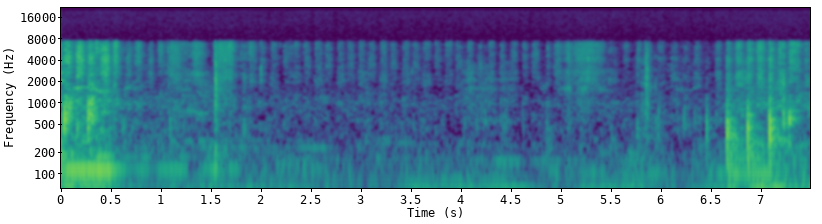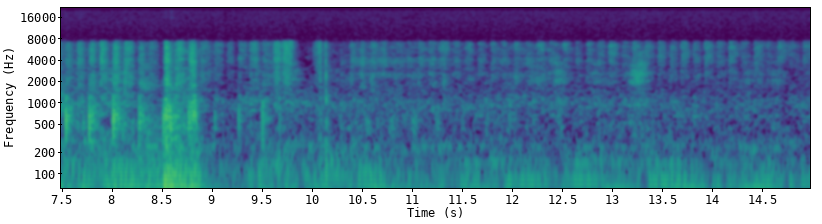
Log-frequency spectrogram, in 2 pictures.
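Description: Charcoal pencil drawing on paper, with a steady scratchy rubbing of the tip across the sheet that surges into louder, denser strokes midway before settling back to light sketching.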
